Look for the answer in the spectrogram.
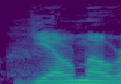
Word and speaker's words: Guilherme: I can't pronounce this word. I think it's Guilherme. Rambo? – Guillermo Rambo.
